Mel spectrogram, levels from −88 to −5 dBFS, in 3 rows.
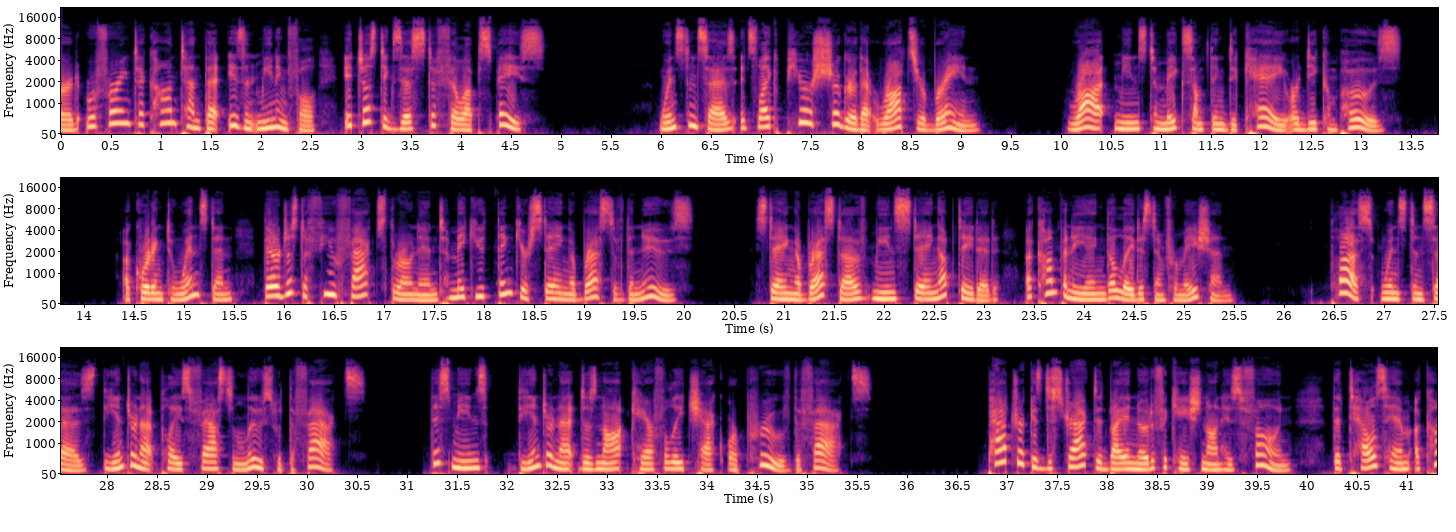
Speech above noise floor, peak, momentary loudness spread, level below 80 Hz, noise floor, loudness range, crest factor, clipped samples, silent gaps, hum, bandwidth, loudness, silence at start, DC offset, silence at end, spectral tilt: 62 dB; -2 dBFS; 8 LU; -30 dBFS; -78 dBFS; 3 LU; 14 dB; under 0.1%; none; none; 15 kHz; -16 LUFS; 0 s; under 0.1%; 0 s; -5 dB/octave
